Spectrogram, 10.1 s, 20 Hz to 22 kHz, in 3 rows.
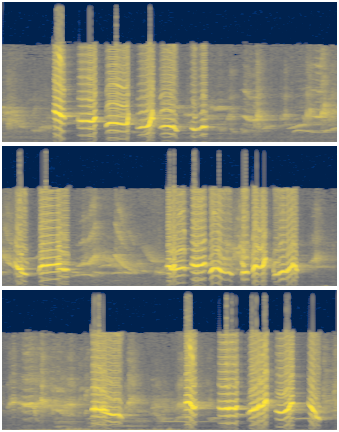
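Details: Oriental magpie-robin in full song, used as a lure to prompt other magpie-robins to sing: loud, rapid bursts of sharp whistled and harsh notes, some with a 7.5-second burst, separated by quieter warbling passages.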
